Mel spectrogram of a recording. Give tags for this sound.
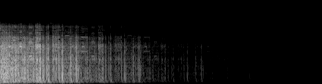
crunchy digital glitch lo-fi special-effect

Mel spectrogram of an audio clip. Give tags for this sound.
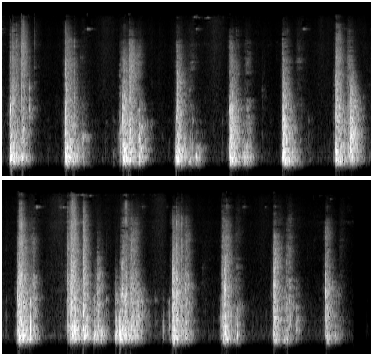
floor footsteps stairs steps walking wood

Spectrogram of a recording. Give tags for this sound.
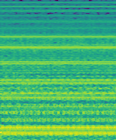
CMOS Noisemaker production

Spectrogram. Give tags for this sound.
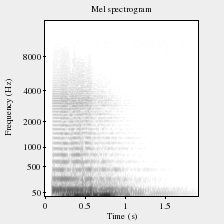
computer splash alarm beep sound-design freaky abstract typing weird push button digital resonance

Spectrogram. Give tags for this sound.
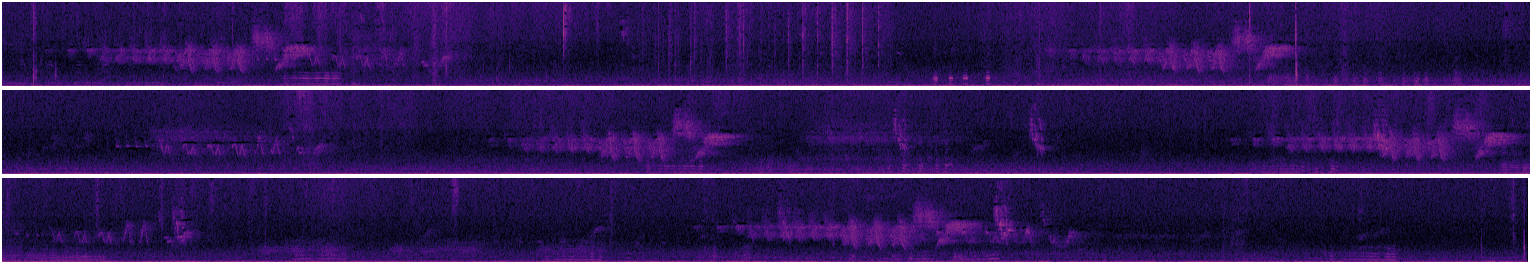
domestic-sounds recording

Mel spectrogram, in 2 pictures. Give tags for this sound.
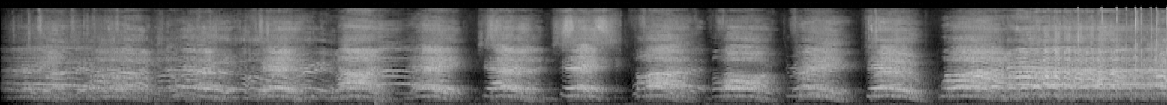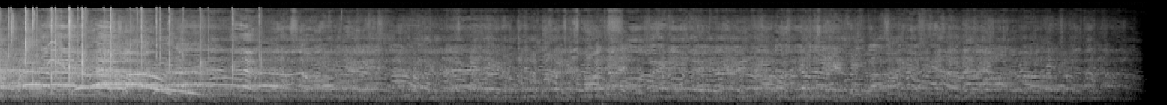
human voice

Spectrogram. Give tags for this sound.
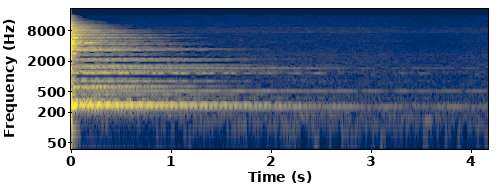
1-shot cymbal multisample velocity

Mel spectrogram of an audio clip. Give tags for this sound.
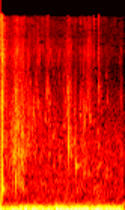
nature smack water

